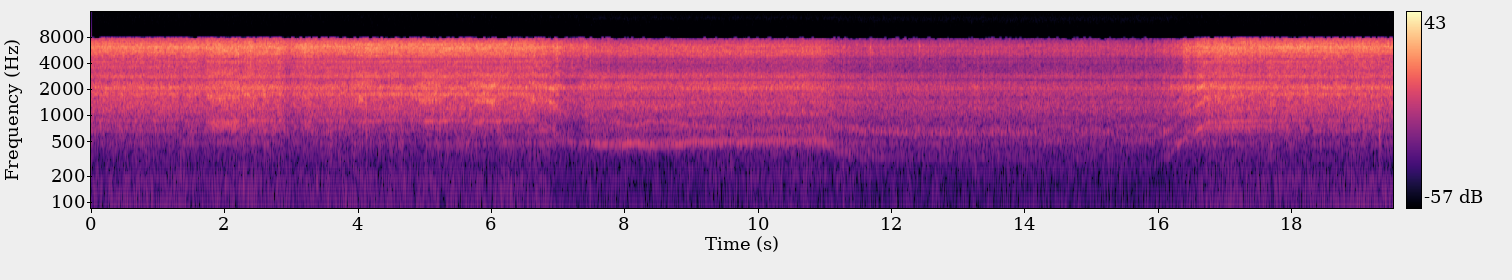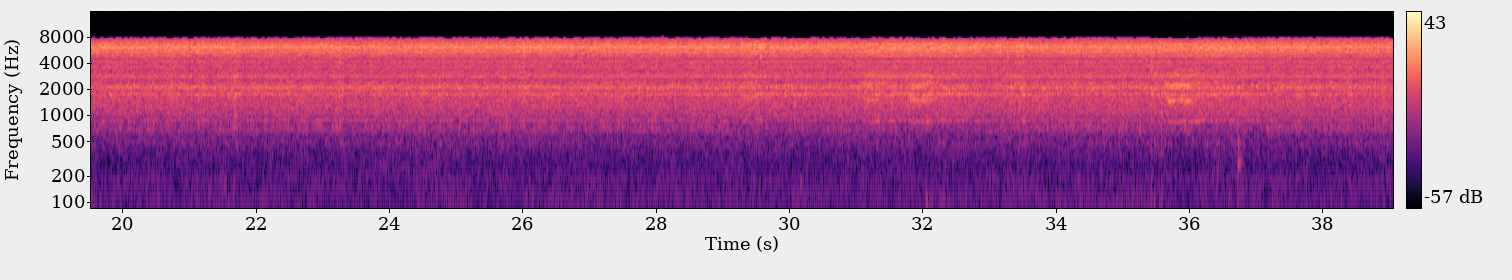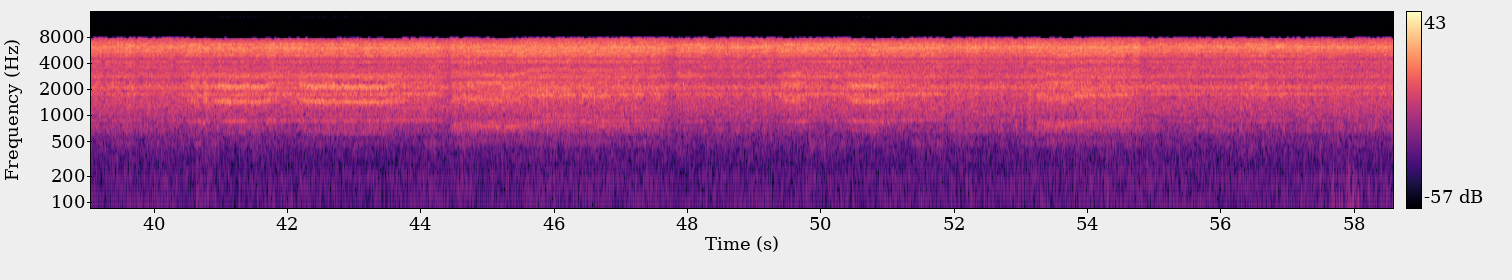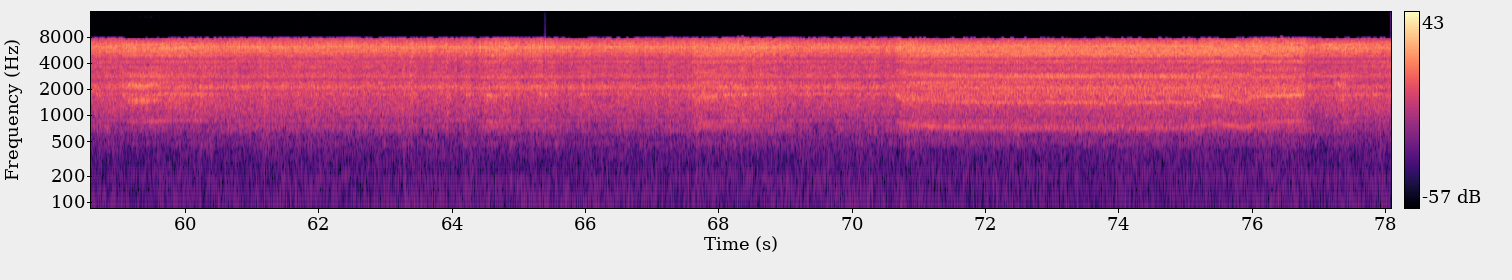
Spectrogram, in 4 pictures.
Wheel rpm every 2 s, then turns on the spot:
230, 230, 230, 200, 110, 110, 70, 70, 150, 230, 230, 230, 230, 230, 230, 230, 230, 230, 230, 230, 220, 220, 220, 230, 230, 220, 230, 230, 230, 230, 230, 230, 230, 230, 230, 220, 210, 210, 230.
none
